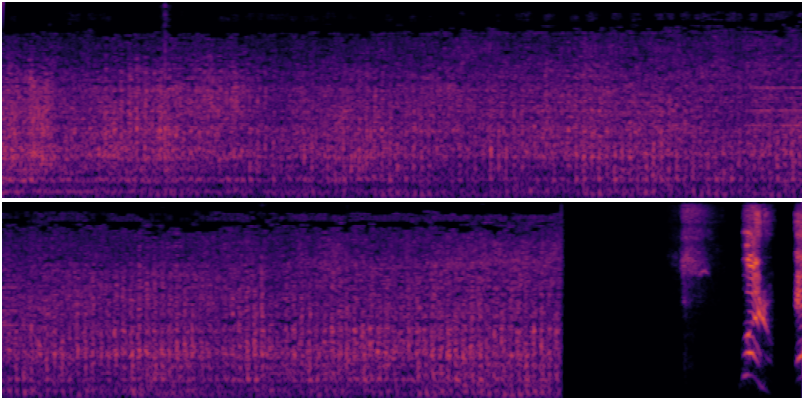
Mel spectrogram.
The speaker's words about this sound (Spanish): eso nada más y nada menos, ya quítame eso, eso nada más y nada menos es un helicóptero de lo que Estados Unidos le donó a Afganistán que trae una persona ahorcada.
